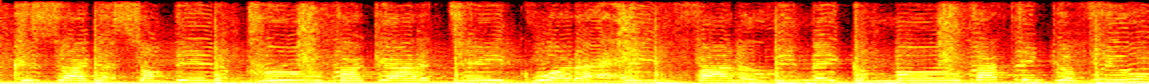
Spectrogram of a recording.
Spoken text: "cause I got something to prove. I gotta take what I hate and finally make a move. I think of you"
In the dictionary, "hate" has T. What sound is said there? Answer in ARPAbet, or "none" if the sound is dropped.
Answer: none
